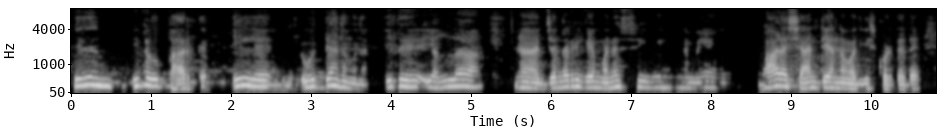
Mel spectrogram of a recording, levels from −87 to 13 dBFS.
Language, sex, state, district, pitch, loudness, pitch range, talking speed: Kannada, male, Karnataka, Dharwad, 170 Hz, -14 LUFS, 150-195 Hz, 85 wpm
